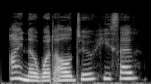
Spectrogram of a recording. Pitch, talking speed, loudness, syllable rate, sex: 230 Hz, 275 wpm, -15 LUFS, 5.6 syllables/s, female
